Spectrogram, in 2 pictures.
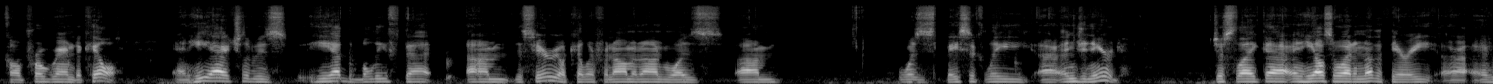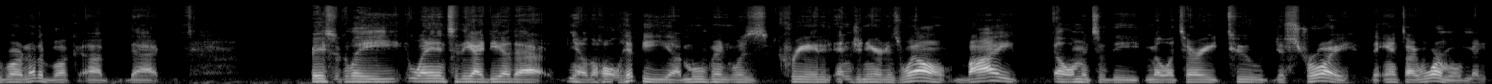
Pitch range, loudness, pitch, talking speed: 110-130 Hz, -25 LUFS, 120 Hz, 135 wpm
